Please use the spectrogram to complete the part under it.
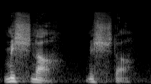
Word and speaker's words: Mishnah: Mishnah.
